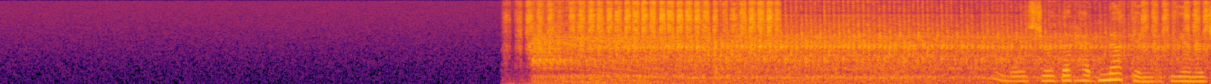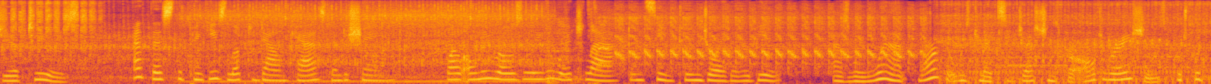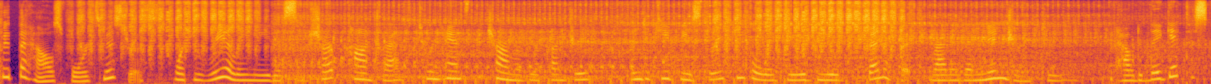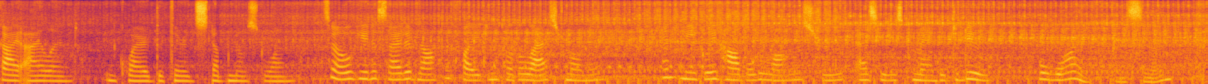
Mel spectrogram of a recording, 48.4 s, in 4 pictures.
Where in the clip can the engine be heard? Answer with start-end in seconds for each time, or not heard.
5.3-24.3, 26.9-48.3.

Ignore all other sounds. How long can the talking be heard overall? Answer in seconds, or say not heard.
38 s.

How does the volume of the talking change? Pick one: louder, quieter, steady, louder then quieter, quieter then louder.
steady.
